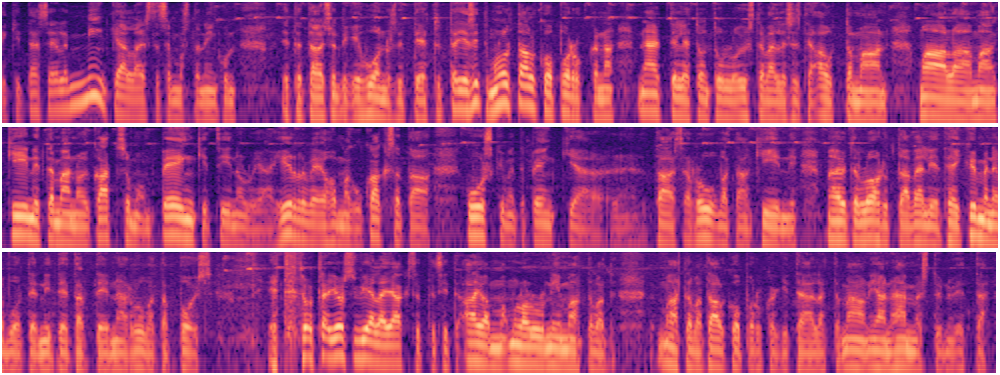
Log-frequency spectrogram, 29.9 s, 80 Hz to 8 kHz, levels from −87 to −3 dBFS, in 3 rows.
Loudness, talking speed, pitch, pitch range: -20 LUFS, 150 wpm, 100 Hz, 95-115 Hz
